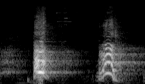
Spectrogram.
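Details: Odin, a German Shepherd dog, excited during snow flurries and wanting to go outside, gives two short, loud tonal yelping barks about two thirds of a second apart, with quiet background between them.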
